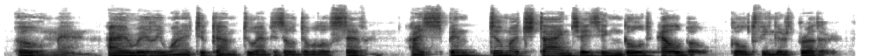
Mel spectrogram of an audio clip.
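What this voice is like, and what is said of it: Suave sexy James Bond voice. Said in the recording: “I have a sexy voice. You see the sexy voice? I have to keep this sexy voice at all times”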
